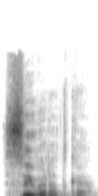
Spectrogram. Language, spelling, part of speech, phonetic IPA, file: Russian, сыворотка, noun, [ˈsɨvərətkə], Ru-сыворотка.ogg
- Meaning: 1. whey 2. serum (blood serum)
